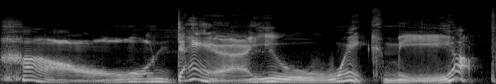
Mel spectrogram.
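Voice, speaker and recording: A man growls in a put-on character voice. His pitch sits fairly low. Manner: snarling, angry.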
